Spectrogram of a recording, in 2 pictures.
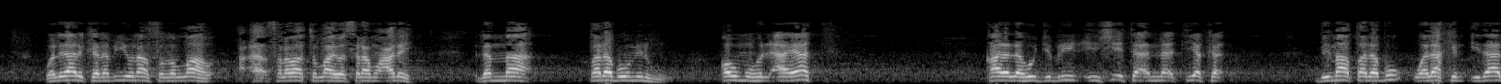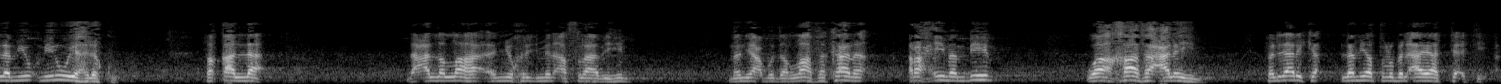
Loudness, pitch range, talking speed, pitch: -21 LUFS, 165-185 Hz, 95 wpm, 175 Hz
